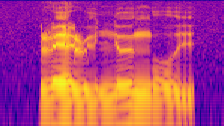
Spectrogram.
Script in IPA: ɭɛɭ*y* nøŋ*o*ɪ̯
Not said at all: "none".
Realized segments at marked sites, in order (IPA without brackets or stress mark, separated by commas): y, o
